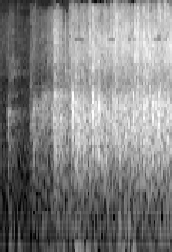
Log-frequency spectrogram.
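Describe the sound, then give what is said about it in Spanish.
Modest applause for the attorney general at a formal judicial ceremony, a steady crowd clapping that starts sparse, fills out within a second and continues evenly at moderate loudness. “El fiscal general del Estado recibió un aplauso modesto.”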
